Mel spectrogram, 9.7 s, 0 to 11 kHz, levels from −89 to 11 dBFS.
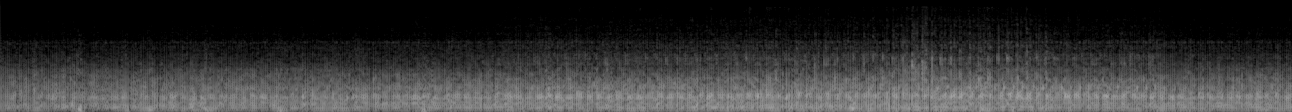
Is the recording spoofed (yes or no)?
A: yes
